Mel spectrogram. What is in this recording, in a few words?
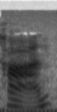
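"kan" third tone, chinese, voice pinyin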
